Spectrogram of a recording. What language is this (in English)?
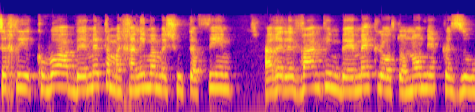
Hebrew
